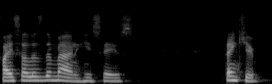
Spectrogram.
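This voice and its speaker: A man's voice: a little high, steady tone, moderate pace. Man hosting a workshop. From Afghanistan. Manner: loose, chatty, with many fillers and restarts. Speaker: host of live coding workshop. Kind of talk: live workshop talk. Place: room with an in-person audience.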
